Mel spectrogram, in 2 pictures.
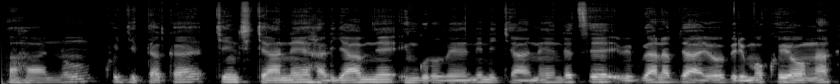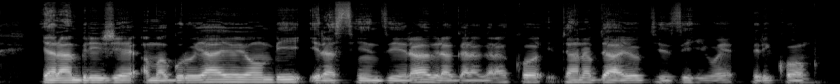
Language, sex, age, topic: Kinyarwanda, male, 25-35, agriculture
